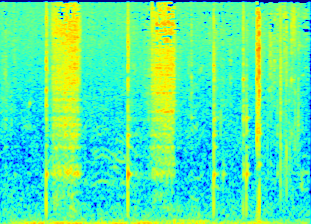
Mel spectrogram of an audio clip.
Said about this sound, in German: Der Stein könnte Schaumstoff sein, denn er ist sehr witzig mit lauter Löchern und hört sich auch so ein bisschen wie Schaumstoff an, wenn man drüber streicht. Ich feile jetzt ein Stück von dem Stein ab, um mir daraus einen Anhänger zu machen.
